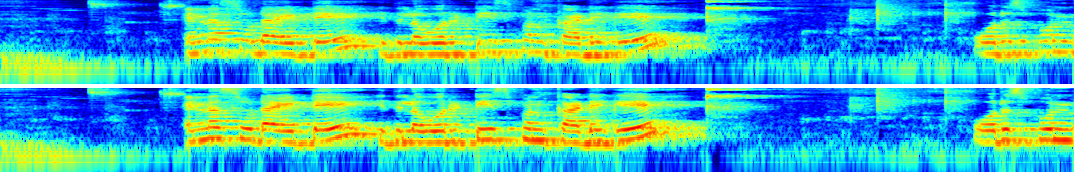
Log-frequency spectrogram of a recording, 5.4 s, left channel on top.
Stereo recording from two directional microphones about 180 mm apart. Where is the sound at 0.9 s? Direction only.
40° right (ahead or behind).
